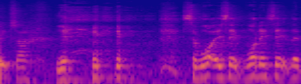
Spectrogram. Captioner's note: laughing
